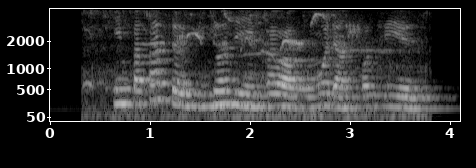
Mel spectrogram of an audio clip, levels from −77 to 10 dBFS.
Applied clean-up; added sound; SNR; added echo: none; Bird; 11 dB; reverberation time 0.6 s.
